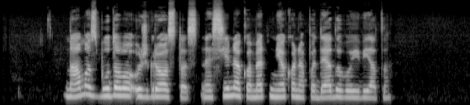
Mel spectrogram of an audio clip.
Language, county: Lithuanian, Vilnius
